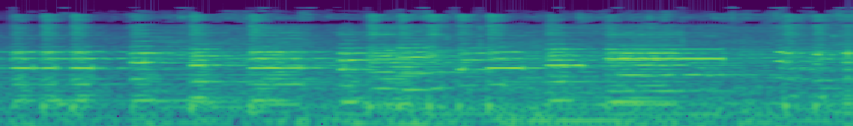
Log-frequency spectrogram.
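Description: Buffalo Gold slot machine's big-win celebration music: an electronic organ-like tune over a fast, even high ticking, playing while the win meter counts up.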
